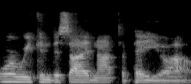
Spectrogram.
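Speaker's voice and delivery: normal talking voice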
